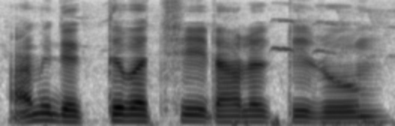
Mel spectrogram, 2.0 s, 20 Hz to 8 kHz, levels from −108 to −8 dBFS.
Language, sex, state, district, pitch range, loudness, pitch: Bengali, male, West Bengal, Alipurduar, 130-150 Hz, -17 LUFS, 135 Hz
